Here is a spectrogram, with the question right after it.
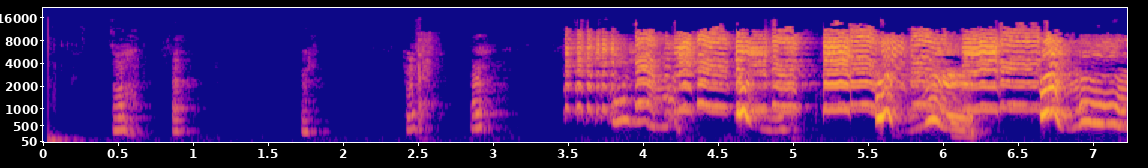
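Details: Puppy whining while playing with a squeaky toy: short soft squeaks at first, then from about three seconds a continuous run of high, wavering, harmonic whines and squeals with rising and falling bends.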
